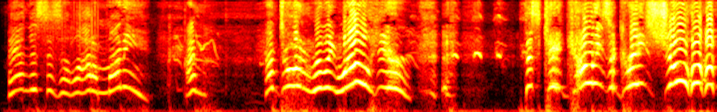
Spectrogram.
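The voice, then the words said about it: Impression of a friend. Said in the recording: “my Ben impression”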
